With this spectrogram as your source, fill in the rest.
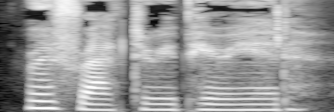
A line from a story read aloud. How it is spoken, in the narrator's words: sighs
